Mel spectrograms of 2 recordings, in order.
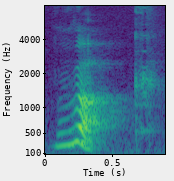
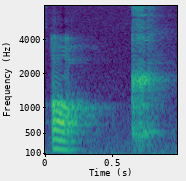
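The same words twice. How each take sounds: First: ROCK blended as one word, higher. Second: ROCK split as r, o, ck; sounded out. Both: Shown as a demonstration. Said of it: "This word is".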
